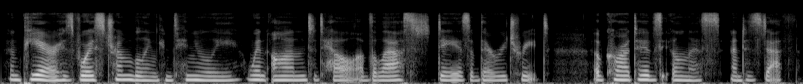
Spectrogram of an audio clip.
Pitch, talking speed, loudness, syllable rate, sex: 200 Hz, 170 wpm, -19 LUFS, 4.6 syllables/s, female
